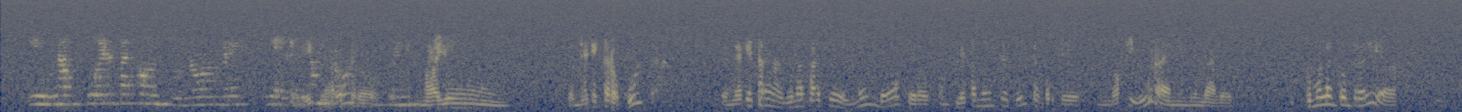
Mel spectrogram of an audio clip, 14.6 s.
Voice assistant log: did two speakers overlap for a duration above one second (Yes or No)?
Yes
